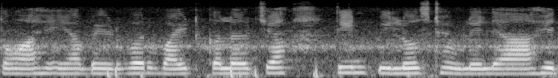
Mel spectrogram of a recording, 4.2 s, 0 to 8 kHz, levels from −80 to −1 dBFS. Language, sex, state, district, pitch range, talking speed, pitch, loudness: Marathi, female, Maharashtra, Washim, 185-200 Hz, 145 wpm, 190 Hz, -15 LUFS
